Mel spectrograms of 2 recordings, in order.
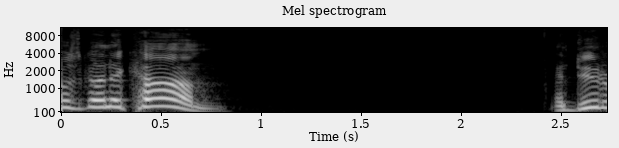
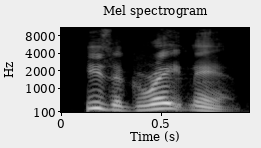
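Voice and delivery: ordinary talk

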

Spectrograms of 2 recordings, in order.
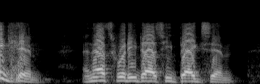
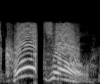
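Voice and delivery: higher, exclaimed KRADZO; onomatopoetic cry; 5 semitones higher than usual. Shown as a demonstration. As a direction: cry out the word like its meaning. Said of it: "It sounds like what it is".

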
